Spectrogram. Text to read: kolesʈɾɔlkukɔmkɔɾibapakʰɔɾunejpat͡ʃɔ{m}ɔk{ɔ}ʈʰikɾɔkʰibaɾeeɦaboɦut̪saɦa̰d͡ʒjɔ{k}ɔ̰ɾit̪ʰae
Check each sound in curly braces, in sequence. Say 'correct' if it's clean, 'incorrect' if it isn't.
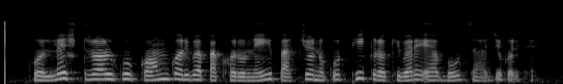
incorrect, incorrect, correct

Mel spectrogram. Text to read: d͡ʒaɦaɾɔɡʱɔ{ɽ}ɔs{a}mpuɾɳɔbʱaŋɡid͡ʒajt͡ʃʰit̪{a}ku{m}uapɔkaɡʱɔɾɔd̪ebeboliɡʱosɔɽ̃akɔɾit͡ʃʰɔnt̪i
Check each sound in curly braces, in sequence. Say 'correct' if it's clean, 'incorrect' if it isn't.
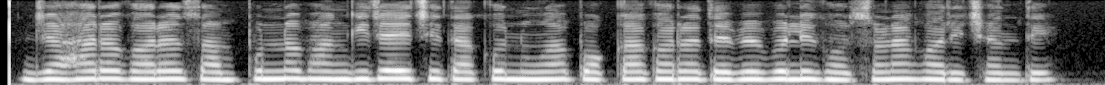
incorrect, correct, correct, incorrect

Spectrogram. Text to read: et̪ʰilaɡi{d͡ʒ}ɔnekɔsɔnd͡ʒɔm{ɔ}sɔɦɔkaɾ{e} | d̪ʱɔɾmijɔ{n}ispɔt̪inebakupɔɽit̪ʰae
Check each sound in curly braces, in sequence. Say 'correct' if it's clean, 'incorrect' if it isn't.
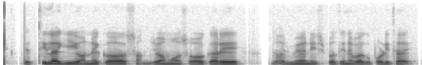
incorrect, correct, correct, correct

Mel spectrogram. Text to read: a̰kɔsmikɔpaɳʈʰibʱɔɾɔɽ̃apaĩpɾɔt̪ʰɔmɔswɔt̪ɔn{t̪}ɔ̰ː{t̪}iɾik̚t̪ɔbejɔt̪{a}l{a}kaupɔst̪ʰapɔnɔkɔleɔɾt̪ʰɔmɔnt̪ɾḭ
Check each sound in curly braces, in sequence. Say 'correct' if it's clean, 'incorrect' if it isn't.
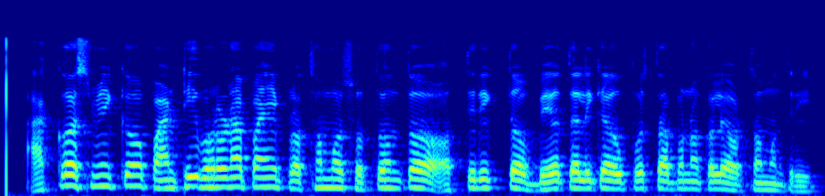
correct, correct, correct, incorrect

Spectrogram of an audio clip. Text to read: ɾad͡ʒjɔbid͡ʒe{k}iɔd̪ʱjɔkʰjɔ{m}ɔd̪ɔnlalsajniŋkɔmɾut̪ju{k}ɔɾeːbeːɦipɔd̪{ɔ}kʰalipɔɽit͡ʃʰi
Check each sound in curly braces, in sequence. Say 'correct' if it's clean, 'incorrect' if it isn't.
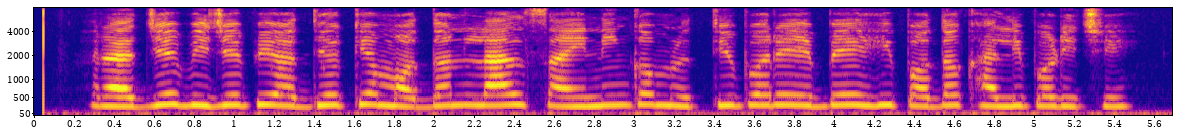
incorrect, correct, incorrect, correct

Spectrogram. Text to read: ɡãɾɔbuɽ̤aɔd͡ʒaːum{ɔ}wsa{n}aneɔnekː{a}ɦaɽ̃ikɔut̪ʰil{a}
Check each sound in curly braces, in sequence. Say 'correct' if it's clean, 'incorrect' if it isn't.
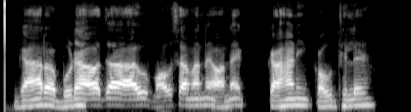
correct, incorrect, correct, incorrect

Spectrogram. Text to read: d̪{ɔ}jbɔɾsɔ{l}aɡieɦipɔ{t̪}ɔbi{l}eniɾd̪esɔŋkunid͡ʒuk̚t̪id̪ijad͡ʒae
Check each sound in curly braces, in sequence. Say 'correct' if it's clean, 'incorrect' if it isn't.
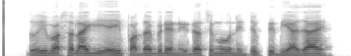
incorrect, correct, incorrect, incorrect

